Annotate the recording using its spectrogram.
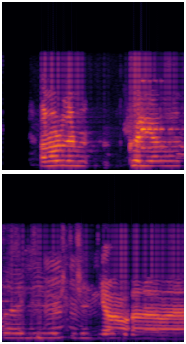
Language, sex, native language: Icelandic, male, Icelandic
